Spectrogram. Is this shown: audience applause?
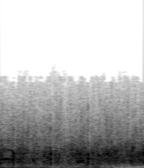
yes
